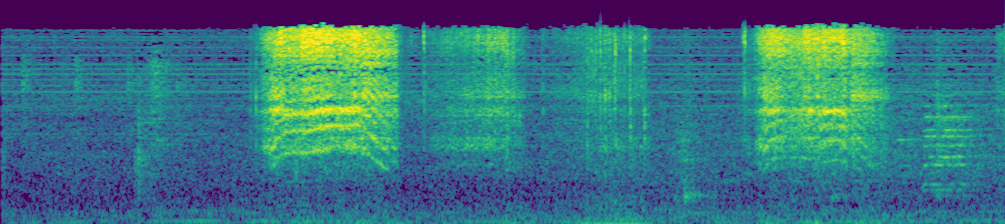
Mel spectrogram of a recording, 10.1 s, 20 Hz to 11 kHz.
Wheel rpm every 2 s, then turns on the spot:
0, 80, 20, 40, 40.
4-6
